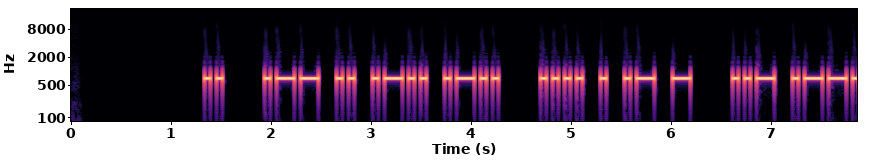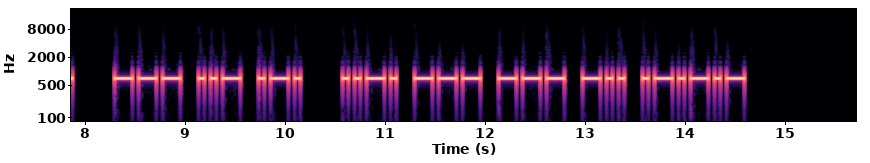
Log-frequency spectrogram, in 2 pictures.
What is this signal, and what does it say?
Morse code, heard as a keyed tone, about 21 wpm, 700 Hz. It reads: I WILL HEAT UP OUR FOOD.
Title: Sentences from Top 1000 Words - Review Part 3 - 20wpm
